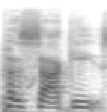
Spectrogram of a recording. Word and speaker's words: Psaki: So, of course, you've got good old Jen Pacircleback Psaki, silent P, of course.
